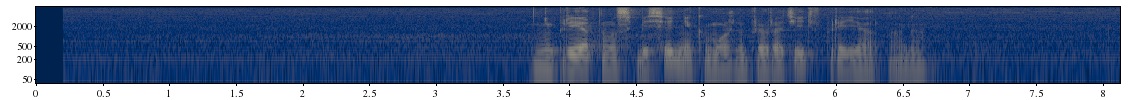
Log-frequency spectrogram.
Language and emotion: Russian, neutral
